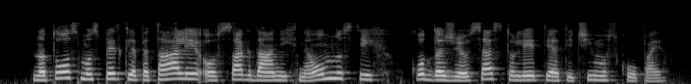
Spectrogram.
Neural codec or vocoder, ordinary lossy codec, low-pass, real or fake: codec, 16 kHz, 16 kbps, FreqCodec, smaller model; none; 7.2 kHz; fake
